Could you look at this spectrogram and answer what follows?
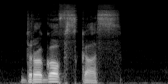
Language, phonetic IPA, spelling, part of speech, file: Polish, [drɔˈɡɔfskas], drogowskaz, noun, Pl-drogowskaz.ogg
